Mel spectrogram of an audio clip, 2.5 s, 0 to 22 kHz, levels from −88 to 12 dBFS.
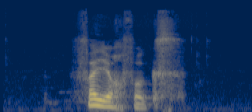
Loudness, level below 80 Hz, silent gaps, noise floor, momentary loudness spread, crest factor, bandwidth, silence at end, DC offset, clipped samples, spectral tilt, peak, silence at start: -22 LUFS; -60 dBFS; none; -71 dBFS; 18 LU; 18 dB; 15.5 kHz; 0.8 s; under 0.1%; under 0.1%; -6.5 dB/octave; -6 dBFS; 0.8 s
